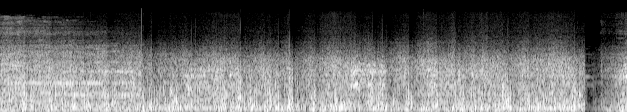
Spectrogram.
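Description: Wind rush and road noise in an open-top convertible at highway speed, with wind buffeting the microphone. Just before the end the sound drops out abruptly for a moment.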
